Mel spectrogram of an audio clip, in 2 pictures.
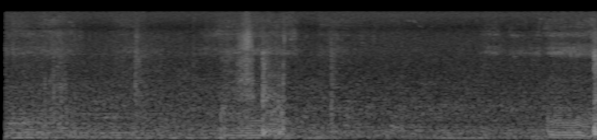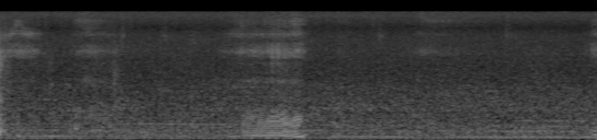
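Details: Sleeping dog snoring with soft, rattling, human-like snores recurring every few seconds over steady room hiss.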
